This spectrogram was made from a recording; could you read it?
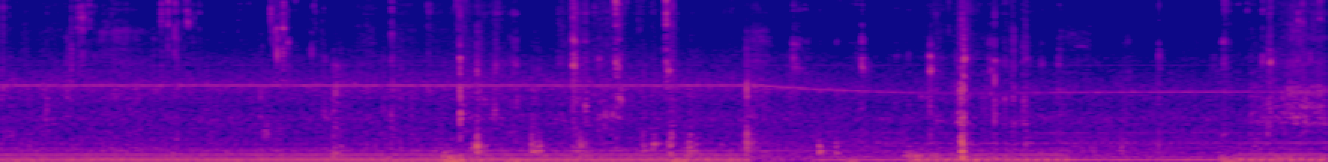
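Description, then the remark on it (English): Chewing of a crunchy nut during a death nut challenge, with irregular sharp cracks and crunches repeating for several seconds over a steady background hum, no one speaking. “He's chewing it. He's about to swallow it.”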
